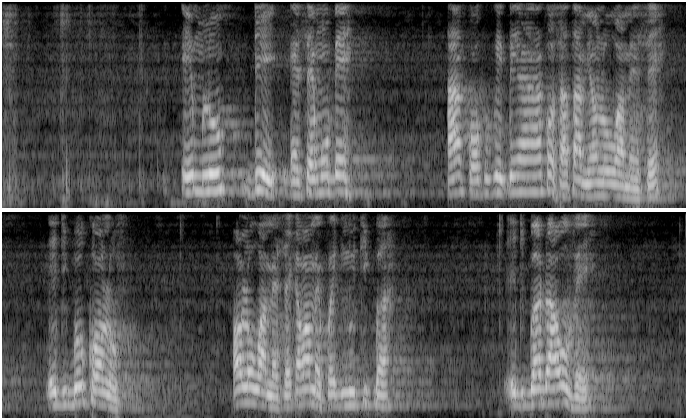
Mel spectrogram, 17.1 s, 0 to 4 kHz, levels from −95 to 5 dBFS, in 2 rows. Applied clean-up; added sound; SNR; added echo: none; none; none; reverberation time 1.0 s.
